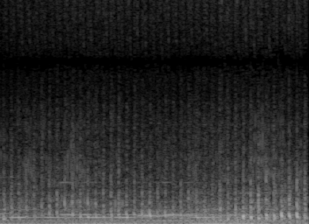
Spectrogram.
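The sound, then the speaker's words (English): A helicopter circles overhead during an FBI and state police search along railroad tracks, with a steady low rotor thump and engine whine, its rhythmic chopping growing slightly louder toward the end as it passes. “They scanned the area inch by inch as choppers circled overhead.”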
